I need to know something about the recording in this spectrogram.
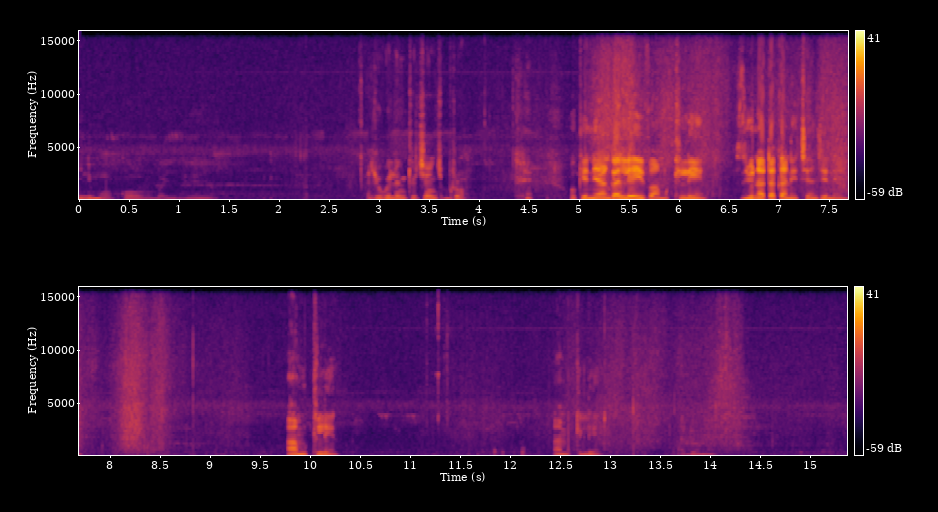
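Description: A young man speaks nearby in short, lively bursts.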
